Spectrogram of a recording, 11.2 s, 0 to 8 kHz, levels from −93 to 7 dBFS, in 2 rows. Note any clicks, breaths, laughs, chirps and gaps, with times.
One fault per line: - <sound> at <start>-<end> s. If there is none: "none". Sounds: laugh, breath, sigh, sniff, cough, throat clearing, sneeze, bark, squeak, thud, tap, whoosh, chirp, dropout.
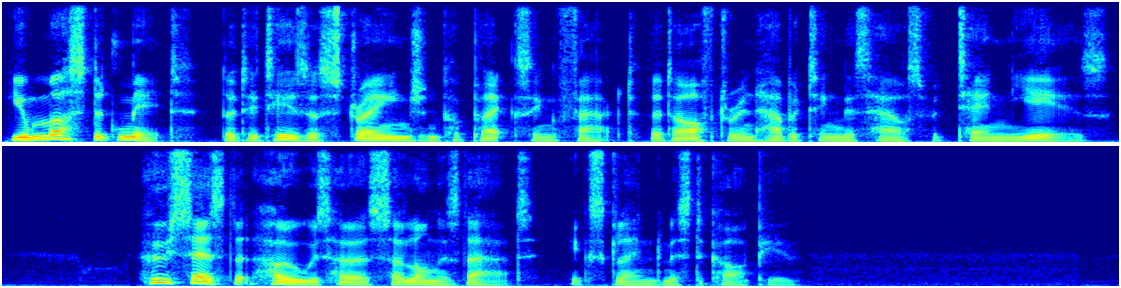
none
